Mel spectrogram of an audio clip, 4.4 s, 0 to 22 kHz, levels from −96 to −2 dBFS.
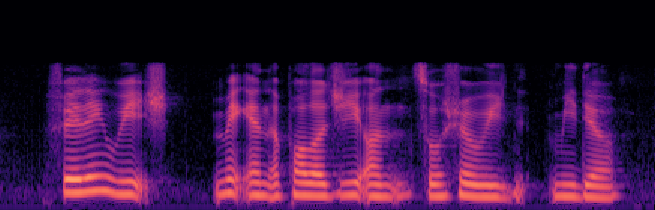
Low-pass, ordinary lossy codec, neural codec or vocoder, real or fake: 7.2 kHz; none; none; real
